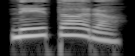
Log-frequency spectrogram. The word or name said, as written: ನೆತ್ತರ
